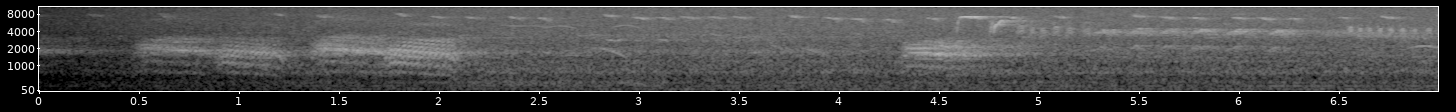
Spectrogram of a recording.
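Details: Common cranes landed just behind a garden fence, recorded around 7 in the morning; three harsh, harmonic-rich calls in short bursts, two close together early, then one more after a pause, over steady background noise with faint high chirps.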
